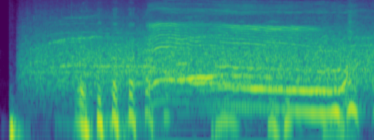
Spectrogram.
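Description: A stock thunderous-applause sound effect: a loud, steady wash of applause lasting several seconds, with excited cheers, whoops and a long held shout rising over the clapping before it cuts off abruptly.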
